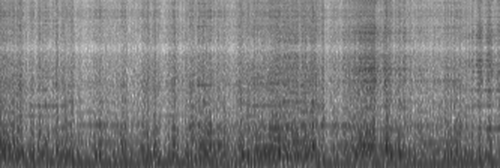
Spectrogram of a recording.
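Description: Live rock band playing loud, with a steady low droning bass under a dense wash of distorted noise.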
